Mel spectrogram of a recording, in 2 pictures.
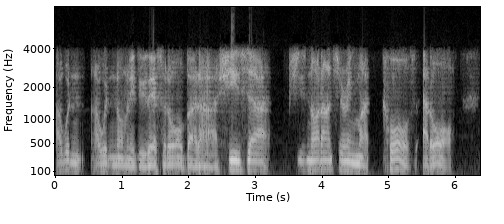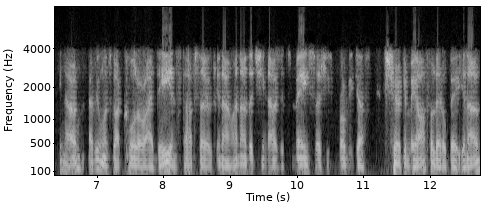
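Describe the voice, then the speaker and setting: A man with an Australian accent speaks at a fairly quick pace. His pitch is very deep and low, with ordinary variation. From Australia, Perth. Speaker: radio show caller. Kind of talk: phone-in chat.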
